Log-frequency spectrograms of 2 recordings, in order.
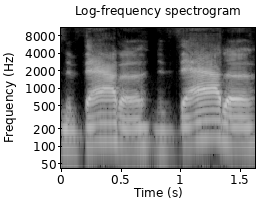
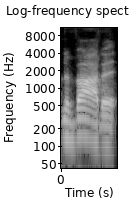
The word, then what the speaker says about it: Nevada: over here in Las Vegas, Nevada. That's how you say it, not Nevada, Nevada.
